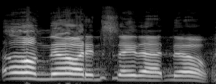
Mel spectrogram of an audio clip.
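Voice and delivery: loud, high, laughing take-back; cracking up and backpedalling; laughing denial. Real, not acted. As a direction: burst out in a laughing retraction. Mock denial after joke, congregation laughing.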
